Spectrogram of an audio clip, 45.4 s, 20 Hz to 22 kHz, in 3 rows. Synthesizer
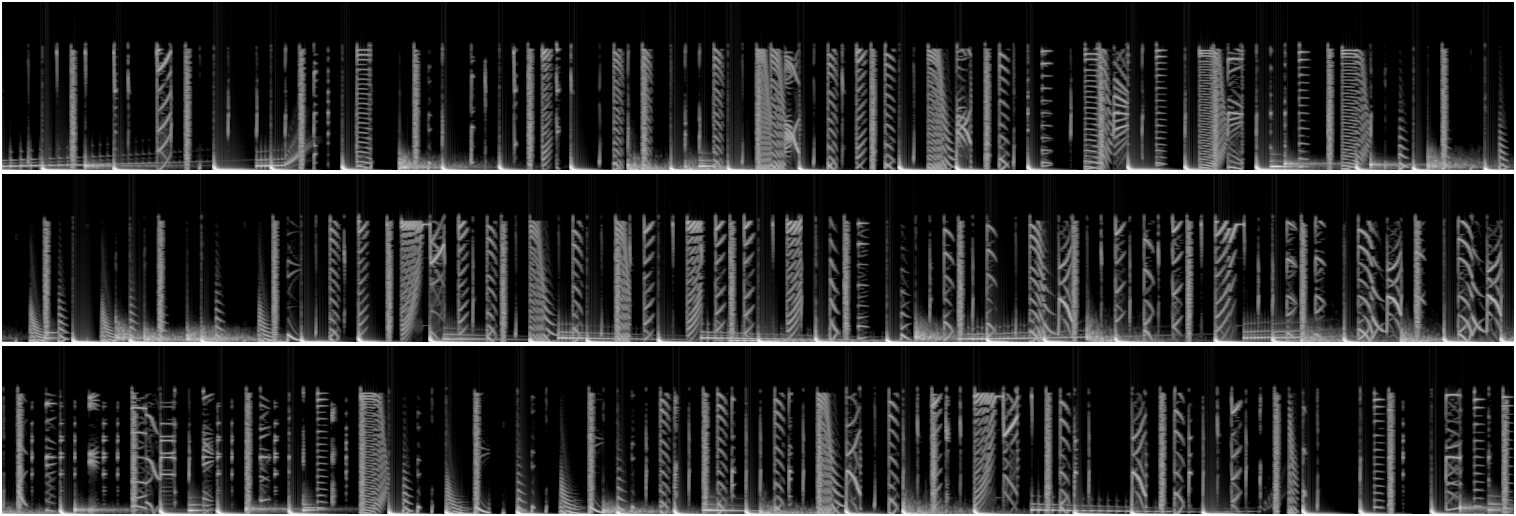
0:00.0 0:03.1, 0:12.1 0:43.0

